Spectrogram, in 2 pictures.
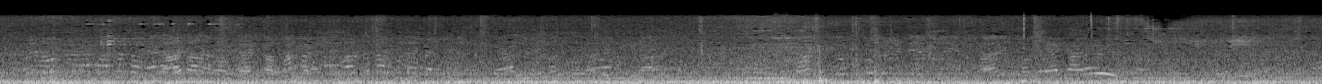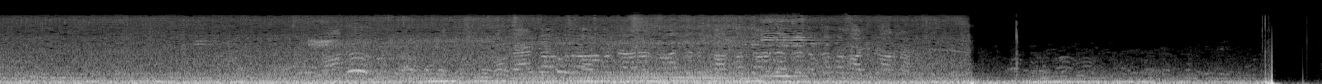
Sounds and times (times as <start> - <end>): Speech: 0.0 - 13.6, 15.9 - 22.7
Outside, urban or manmade: 0.0 - 26.4.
